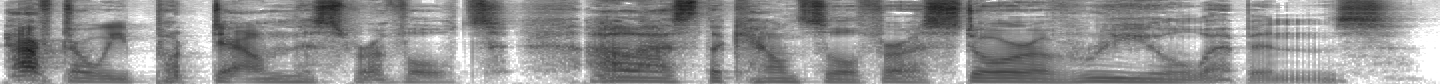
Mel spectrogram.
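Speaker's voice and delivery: forced out between clenched teeth. Narrator reads a fighting character's line to his group: through gritted teeth. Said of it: "said through gritted teeth".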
